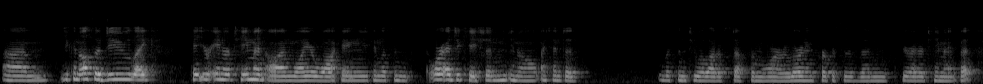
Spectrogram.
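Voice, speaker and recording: Speaking at normal speed with a flat, creaky delivery, a woman's mid-range voice comes through a phone or webcam livestream. She's a fitness coach chatting casually and giving advice, drifting into tangents and a bit sniffly from allergies. The sound is echoey and dull, with a lo-fi quality.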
